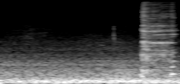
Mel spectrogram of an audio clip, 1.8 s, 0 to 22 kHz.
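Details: One brief, harsh cough near the end, over steady low road and engine rumble, from someone on the M25 motorway during the second lockdown, on the first outing after four weeks of being ill.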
